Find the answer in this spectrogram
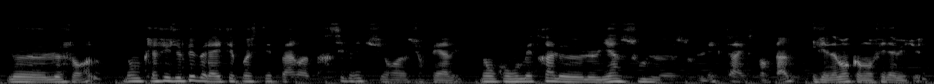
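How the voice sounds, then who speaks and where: A man chatting casually on a homemade web radio show, stumbling through his review with fillers and restarts. His voice sits at an ordinary pitch, and the recording is dull and lo-fi with faint music underneath. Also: a bit bright. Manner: hesitant, many fillers and restarts. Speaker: co-host presenting a forum review.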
